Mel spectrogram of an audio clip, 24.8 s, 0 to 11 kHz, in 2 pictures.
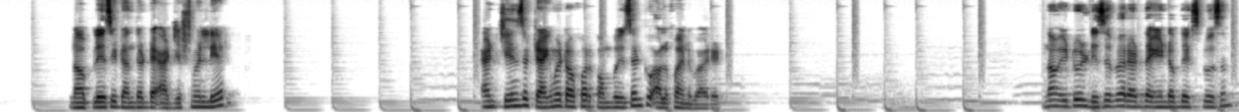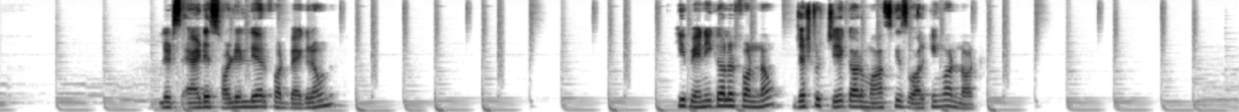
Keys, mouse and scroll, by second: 14.7 right click, 16.4 click, 17.4-18.4 typing, 19.3-20.9 drag.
